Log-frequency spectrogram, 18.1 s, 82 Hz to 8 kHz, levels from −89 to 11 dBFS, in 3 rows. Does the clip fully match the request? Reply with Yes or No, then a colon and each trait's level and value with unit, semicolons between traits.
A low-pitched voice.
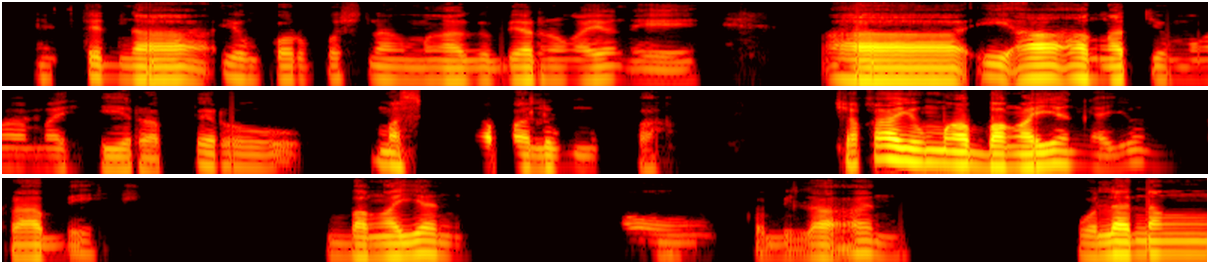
Yes: low, 120 Hz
